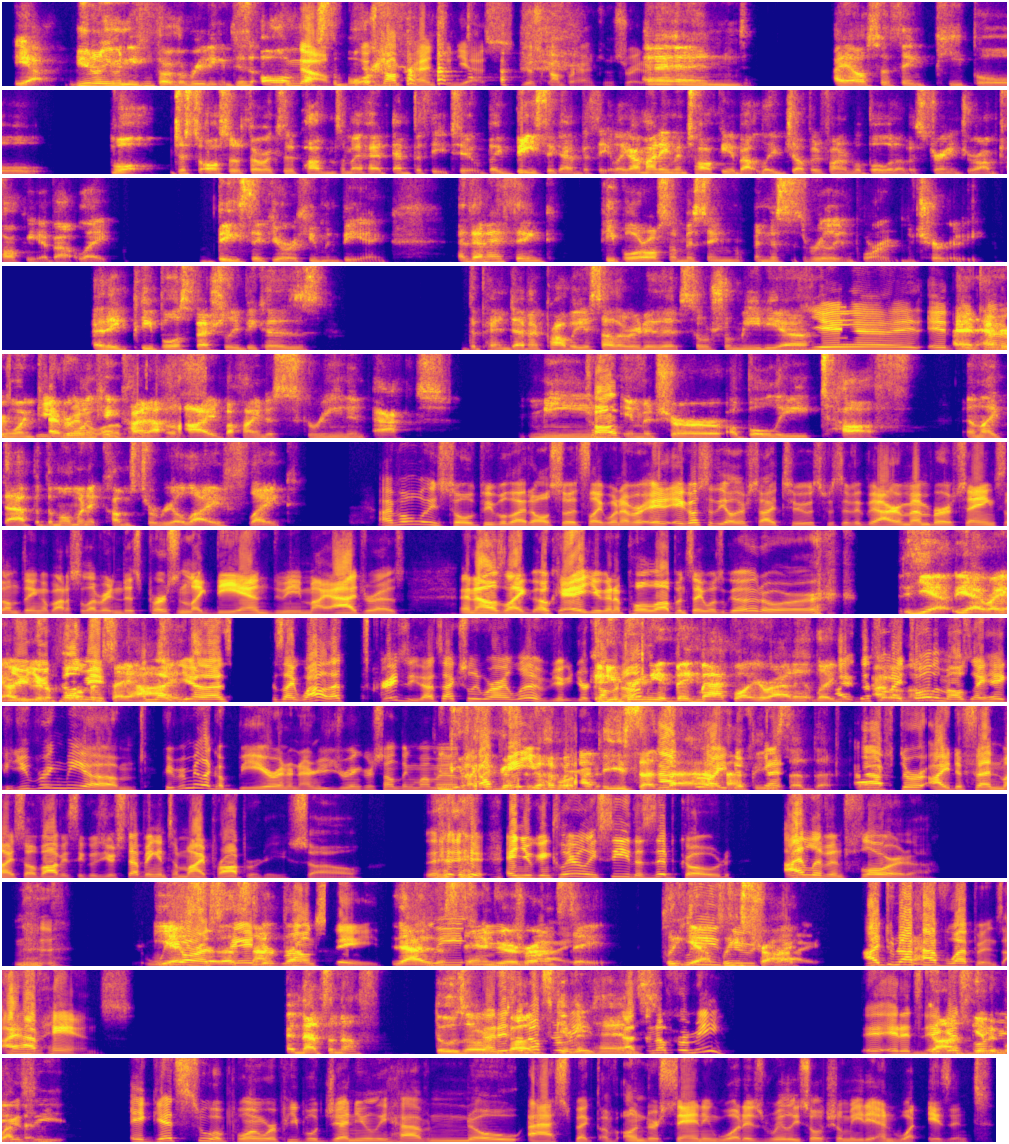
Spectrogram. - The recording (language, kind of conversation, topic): English, unstructured, Is it right for celebrities to share political opinions publicly?
- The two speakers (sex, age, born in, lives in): male, 20-24, United States, United States; male, 20-24, Venezuela, United States
- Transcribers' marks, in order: laugh; other background noise; chuckle; laughing while speaking: "Good good"; tapping; chuckle; chuckle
